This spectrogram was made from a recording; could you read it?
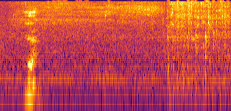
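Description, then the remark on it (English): Water bubbling in a Rick and Morty bong: a soft, steady gurgling that starts partway through and keeps going to the end, preceded by a brief louder burst of sound near the start. “Oh, man, I can hear bubbling over there.”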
